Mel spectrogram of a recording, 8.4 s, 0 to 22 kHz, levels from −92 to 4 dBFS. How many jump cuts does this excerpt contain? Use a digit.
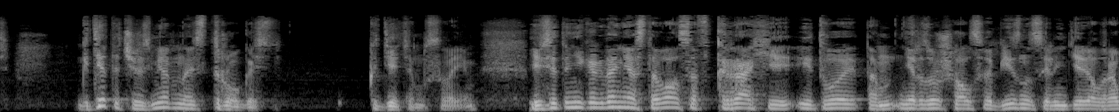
1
